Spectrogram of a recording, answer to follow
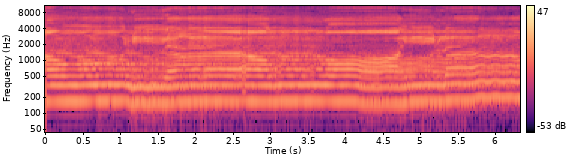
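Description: A male qari's voice in Quran recitation (tilawat), held on one long melodic note that steps to a new pitch about a second in and again about four seconds in, then wavers in ornaments near the end.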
